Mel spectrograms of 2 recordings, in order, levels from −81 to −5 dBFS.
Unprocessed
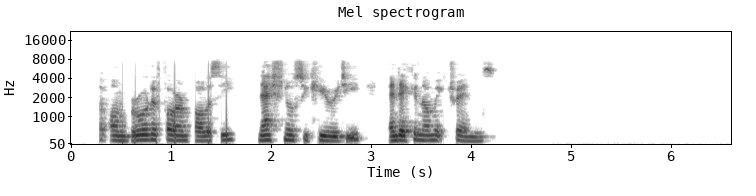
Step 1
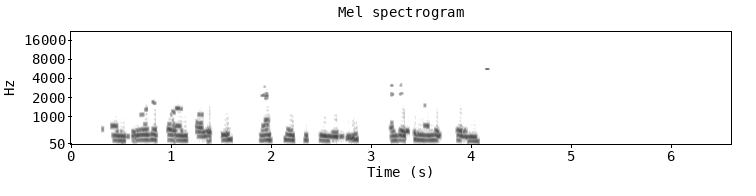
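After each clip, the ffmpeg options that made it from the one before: ffmpeg -i in.wav -af "afftfilt=real='re*gte(hypot(re,im),0.251)':imag='im*gte(hypot(re,im),0.251)':win_size=1024:overlap=0.75,areverse,acompressor=threshold=-29dB:ratio=16,areverse" out.wav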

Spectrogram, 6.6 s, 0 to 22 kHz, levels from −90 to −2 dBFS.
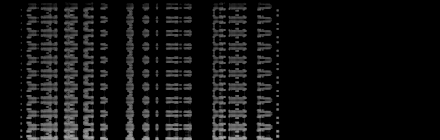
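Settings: ffmpeg -i in.wav -af "acrusher=samples=21:mix=1:aa=0.000001,lowshelf=frequency=410:gain=-10.5" out.wav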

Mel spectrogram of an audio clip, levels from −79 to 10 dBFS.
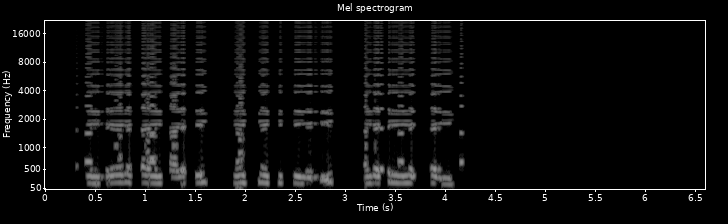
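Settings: ffmpeg -i in.wav -filter_complex "[0:a]asplit=2[link_01][link_02];[link_02]adelay=12,volume=-8.5dB[link_03];[link_01][link_03]amix=inputs=2:normalize=0,volume=3.5dB" out.wav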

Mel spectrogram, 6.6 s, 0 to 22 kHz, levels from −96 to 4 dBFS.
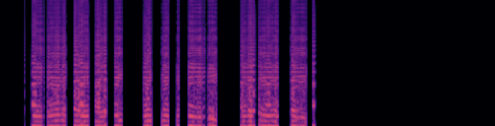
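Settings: ffmpeg -i in.wav -af "acrusher=bits=4:dc=4:mix=0:aa=0.000001" out.wav

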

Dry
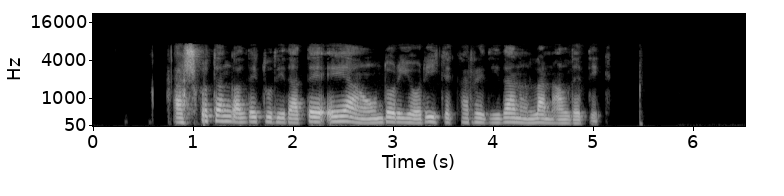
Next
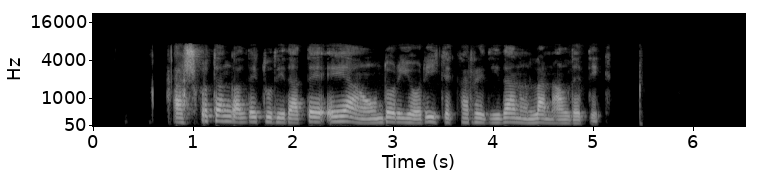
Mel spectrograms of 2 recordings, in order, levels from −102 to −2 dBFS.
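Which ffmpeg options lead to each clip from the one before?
ffmpeg -i in.wav -af "highpass=frequency=700:poles=1,acompressor=threshold=-41dB:ratio=2,volume=3dB" out.wav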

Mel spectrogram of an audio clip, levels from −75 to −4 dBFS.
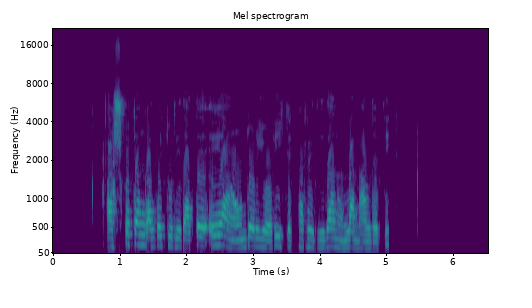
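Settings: ffmpeg -i in.wav -af "asoftclip=type=tanh:threshold=-32.5dB,equalizer=frequency=310:width=3.3:gain=-8,aeval=exprs='val(0)*gte(abs(val(0)),0.00133)':channel_layout=same,volume=4dB" out.wav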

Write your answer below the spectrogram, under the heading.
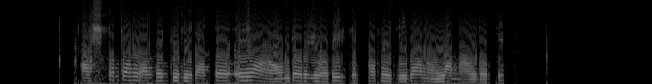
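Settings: ffmpeg -i in.wav -filter_complex "[0:a]asplit=2[link_01][link_02];[link_02]acompressor=threshold=-45dB:ratio=5,volume=-2dB[link_03];[link_01][link_03]amix=inputs=2:normalize=0,alimiter=level_in=10dB:limit=-24dB:level=0:latency=1:release=34,volume=-10dB,acrusher=bits=7:dc=4:mix=0:aa=0.000001,volume=1.5dB" out.wav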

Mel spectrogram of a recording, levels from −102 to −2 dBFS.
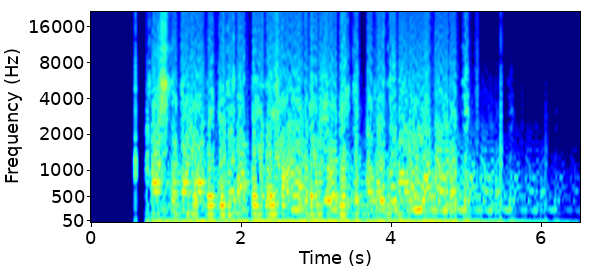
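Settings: ffmpeg -i in.wav -filter_complex "[0:a]flanger=delay=0.1:depth=3.6:regen=-48:speed=0.94:shape=triangular,asplit=2[link_01][link_02];[link_02]adelay=600,lowpass=frequency=990:poles=1,volume=-11dB,asplit=2[link_03][link_04];[link_04]adelay=600,lowpass=frequency=990:poles=1,volume=0.38,asplit=2[link_05][link_06];[link_06]adelay=600,lowpass=frequency=990:poles=1,volume=0.38,asplit=2[link_07][link_08];[link_08]adelay=600,lowpass=frequency=990:poles=1,volume=0.38[link_09];[link_01][link_03][link_05][link_07][link_09]amix=inputs=5:normalize=0,afftfilt=real='re*2*eq(mod(b,4),0)':imag='im*2*eq(mod(b,4),0)':win_size=2048:overlap=0.75,volume=6dB" out.wav

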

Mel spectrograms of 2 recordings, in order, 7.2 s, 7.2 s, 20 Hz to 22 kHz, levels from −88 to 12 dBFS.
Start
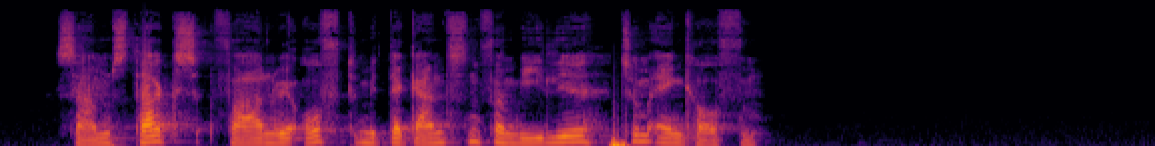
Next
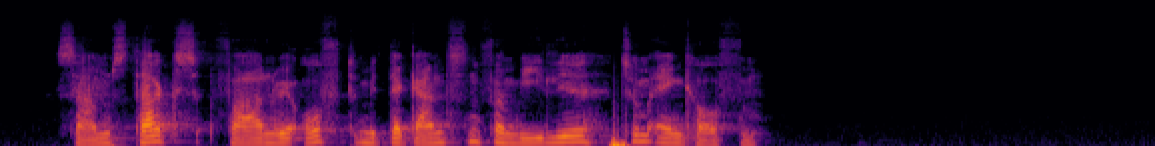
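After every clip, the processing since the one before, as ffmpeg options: ffmpeg -i in.wav -af "lowpass=3700,volume=-1dB" out.wav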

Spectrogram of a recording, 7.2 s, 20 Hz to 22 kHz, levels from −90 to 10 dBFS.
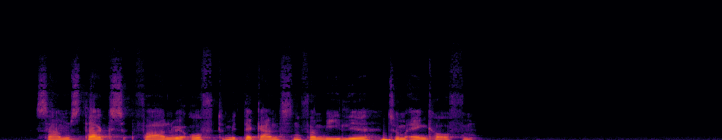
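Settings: ffmpeg -i in.wav -af "equalizer=frequency=2300:width=0.39:gain=-10.5" out.wav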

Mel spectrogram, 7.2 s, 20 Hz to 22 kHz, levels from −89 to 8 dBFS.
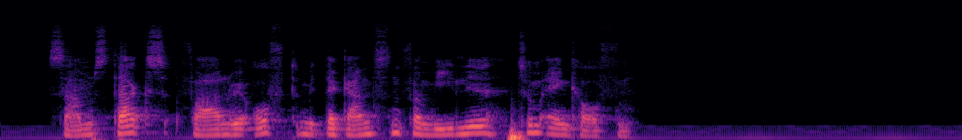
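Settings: ffmpeg -i in.wav -af "aeval=exprs='val(0)+0.00141*(sin(2*PI*60*n/s)+sin(2*PI*2*60*n/s)/2+sin(2*PI*3*60*n/s)/3+sin(2*PI*4*60*n/s)/4+sin(2*PI*5*60*n/s)/5)':channel_layout=same,flanger=delay=9.9:depth=6.3:regen=55:speed=0.97:shape=triangular" out.wav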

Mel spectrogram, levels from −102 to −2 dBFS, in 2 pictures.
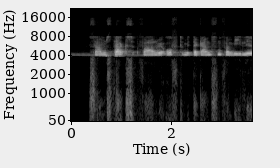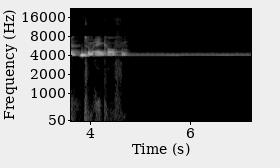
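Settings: ffmpeg -i in.wav -af "afftfilt=real='real(if(lt(b,736),b+184*(1-2*mod(floor(b/184),2)),b),0)':imag='imag(if(lt(b,736),b+184*(1-2*mod(floor(b/184),2)),b),0)':win_size=2048:overlap=0.75,volume=-4.5dB" out.wav

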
